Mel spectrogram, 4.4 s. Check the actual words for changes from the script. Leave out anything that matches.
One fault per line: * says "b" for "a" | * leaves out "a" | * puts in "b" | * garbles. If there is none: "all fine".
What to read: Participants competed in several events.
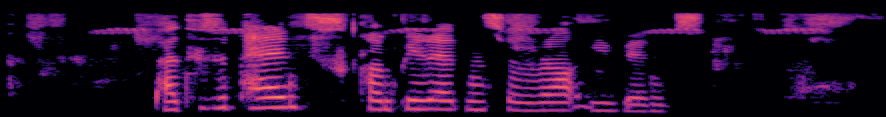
all fine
